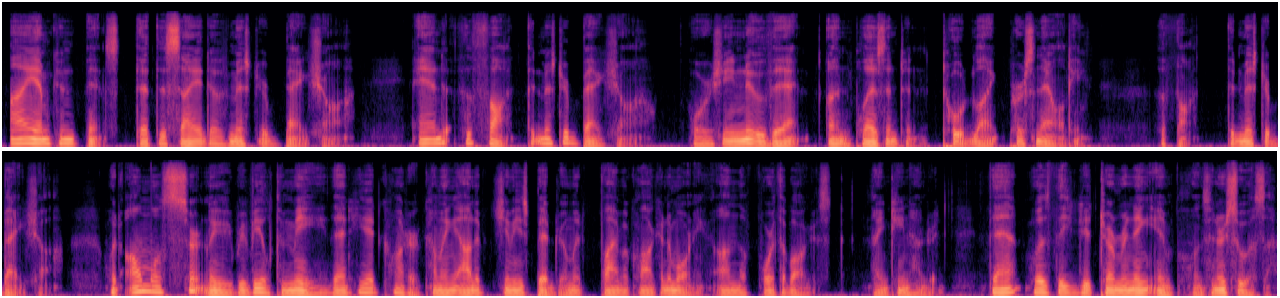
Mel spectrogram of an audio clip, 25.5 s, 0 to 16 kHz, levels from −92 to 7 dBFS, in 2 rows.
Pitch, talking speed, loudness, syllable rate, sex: 90 Hz, 150 wpm, -21 LUFS, 5.0 syllables/s, male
